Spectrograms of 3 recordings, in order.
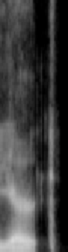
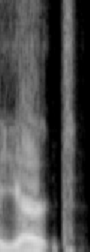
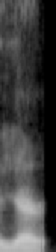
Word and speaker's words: yurt: Yeah, it's a jerk. Oh, a yurt. Oh, I'm saying it wrong. A yurt.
